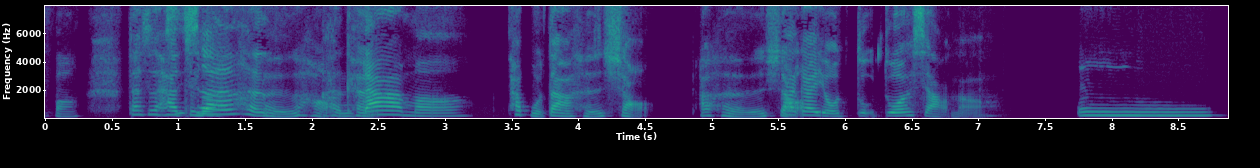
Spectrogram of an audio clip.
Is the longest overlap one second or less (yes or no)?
no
